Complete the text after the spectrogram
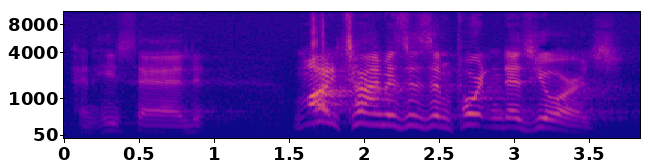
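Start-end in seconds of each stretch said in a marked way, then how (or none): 1.5-3.7 louder, slow, indignant retort; indignant shout. Retold or imitated. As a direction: throw it back at the doctor, offended. Angry father confronts the doctor.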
